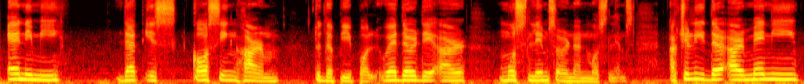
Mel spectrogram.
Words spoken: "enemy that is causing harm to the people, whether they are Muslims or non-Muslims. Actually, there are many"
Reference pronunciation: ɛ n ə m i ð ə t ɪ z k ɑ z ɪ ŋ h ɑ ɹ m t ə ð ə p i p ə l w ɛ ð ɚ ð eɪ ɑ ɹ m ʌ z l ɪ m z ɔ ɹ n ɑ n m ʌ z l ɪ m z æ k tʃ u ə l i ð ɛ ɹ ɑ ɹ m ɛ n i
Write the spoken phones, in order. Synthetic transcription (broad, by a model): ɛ n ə m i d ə t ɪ s k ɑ s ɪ ŋ h ɑ ɹ m t ə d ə p i p ə l w ɛ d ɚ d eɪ ɑ ɹ m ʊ s l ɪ m s ɔ ɹ n ɑ n m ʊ s l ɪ m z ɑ k tʃ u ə l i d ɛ ɹ ɑ ɹ m ɛ n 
